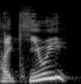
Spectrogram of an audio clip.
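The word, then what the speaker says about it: Haikyu!!: hold on yes okay it's High Q so it's haikui haikui I've never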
